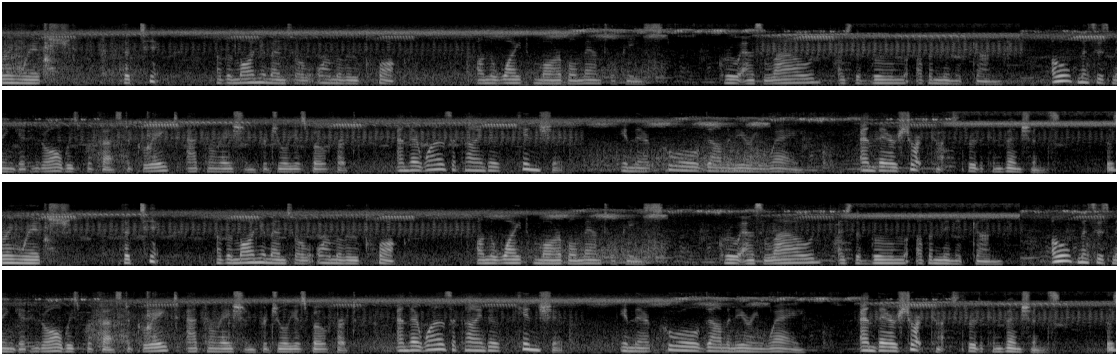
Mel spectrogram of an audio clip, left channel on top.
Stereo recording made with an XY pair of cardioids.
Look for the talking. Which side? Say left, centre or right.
right.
